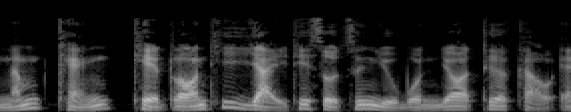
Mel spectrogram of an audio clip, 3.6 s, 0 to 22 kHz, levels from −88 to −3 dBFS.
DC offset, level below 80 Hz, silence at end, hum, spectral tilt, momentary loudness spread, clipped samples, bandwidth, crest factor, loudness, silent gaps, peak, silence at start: under 0.1%; -70 dBFS; 0 s; none; -5 dB/octave; 7 LU; under 0.1%; 11.5 kHz; 24 dB; -34 LUFS; none; -10 dBFS; 0 s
